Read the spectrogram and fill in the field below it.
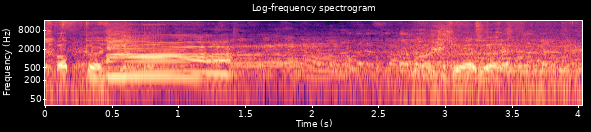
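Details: Sahiwal bull calf at a busy cattle market in Chattogram, Bangladesh, during buying and bargaining; a single long, rich, harmonic moo lasting about one second, followed by a weaker lowing, with men talking and haggling over prices nearby.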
